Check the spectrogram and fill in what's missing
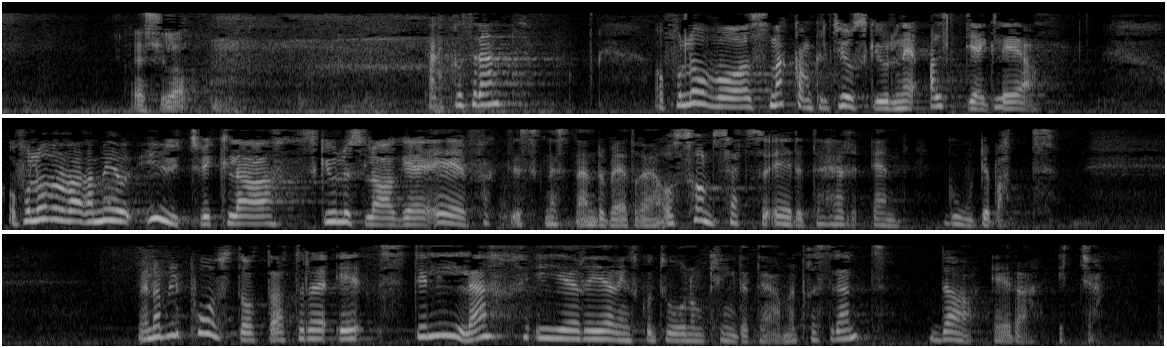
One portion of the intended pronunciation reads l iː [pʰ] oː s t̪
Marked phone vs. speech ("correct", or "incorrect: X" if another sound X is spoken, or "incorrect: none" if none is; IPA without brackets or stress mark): correct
